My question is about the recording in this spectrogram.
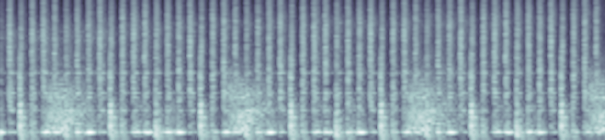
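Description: Hard techno from a DJ mix: a fast, dense run of percussion hits keeps going while the deep kick and bass drop out right at the start.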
